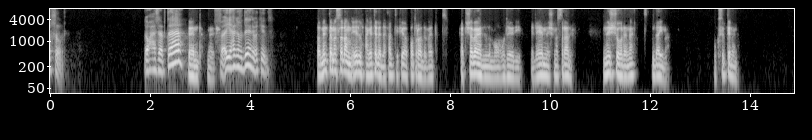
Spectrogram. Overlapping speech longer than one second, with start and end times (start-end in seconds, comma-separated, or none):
none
